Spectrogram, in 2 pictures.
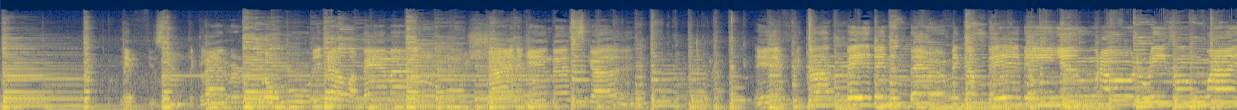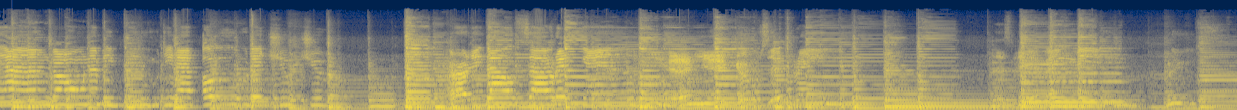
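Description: Epiphone jumbo acoustic guitar strummed in a continuous run of chords with picked notes in between, a full, loud tone.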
